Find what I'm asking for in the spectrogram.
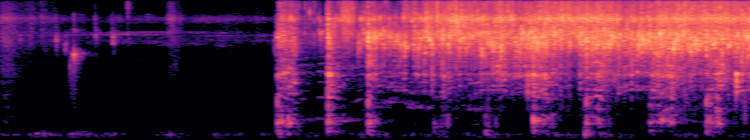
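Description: Whole cumin seeds hit hot mustard oil in a wok after a quiet moment, bursting into a loud steady sizzle broken by quick crackles and stirring scrapes.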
